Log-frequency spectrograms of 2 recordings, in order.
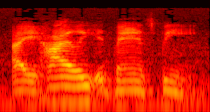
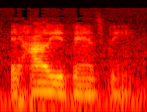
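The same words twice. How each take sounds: First: Said in the usual way. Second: Lower, softer, mocking echo of highly; sarcastic repeat. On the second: Shown as a demonstration. Mocking the idea of an all-knowing God, sarcastic. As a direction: drop the voice and sneer at highly advanced.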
